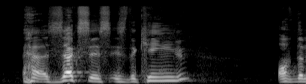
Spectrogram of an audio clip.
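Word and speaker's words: Xerxes: BC and zexis now one of the most difficult names that have had to pronounce in the Bible is axis because it is spelled x ER x es zexis zexis is the king of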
